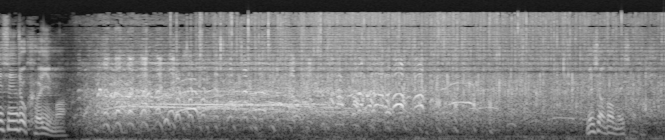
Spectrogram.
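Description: An audience laughs and applauds loudly.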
